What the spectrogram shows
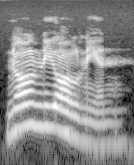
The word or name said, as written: Nolniolnian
